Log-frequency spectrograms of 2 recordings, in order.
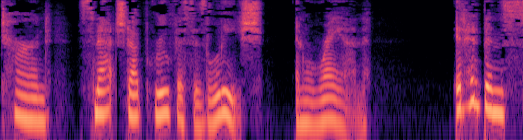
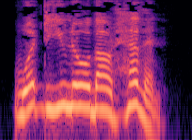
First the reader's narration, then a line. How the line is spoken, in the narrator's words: the man shouted to her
